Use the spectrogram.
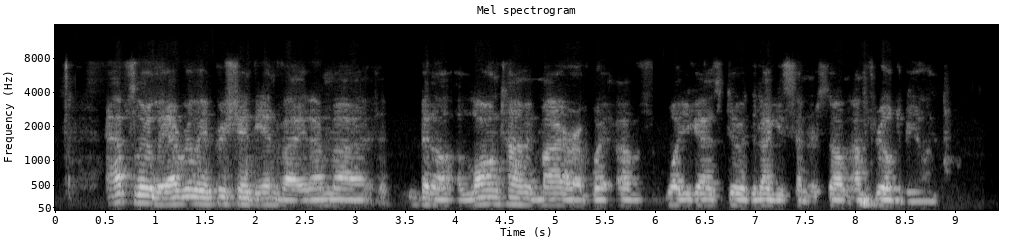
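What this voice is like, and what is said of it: Mild Southern US accent. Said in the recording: “nice to hear the accent again ... not having a strong accent ... not from the South ... I, in fact, do have an accent”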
